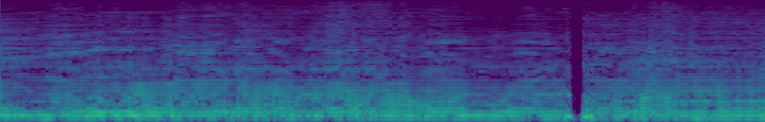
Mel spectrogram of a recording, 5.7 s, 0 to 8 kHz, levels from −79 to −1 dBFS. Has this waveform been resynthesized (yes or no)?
yes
